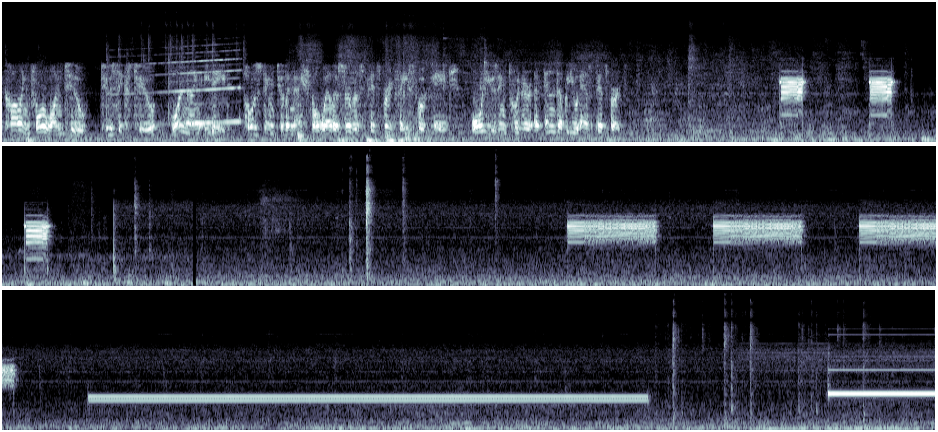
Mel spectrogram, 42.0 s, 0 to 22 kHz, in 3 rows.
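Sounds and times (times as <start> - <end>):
clicks: 1.5 - 3.8.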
